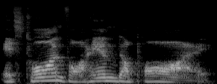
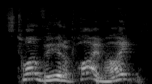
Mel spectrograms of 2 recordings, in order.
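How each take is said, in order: First: Slow, drawn-out mock Australian accent; Posthumous Man Australian. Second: Higher, quicker put-on Australian accent; real Australian accent. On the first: Streamer showing a requested impression, slow mock Australian. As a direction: stretch each word in a put-on Australian accent. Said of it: "Posthumous Man impression would be like". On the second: Streamer showing how a real Australian says it, higher Australian accent. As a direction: lift it into a fuller Australian twang. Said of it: "if you're really Australian, it'd be like". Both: Shown as a demonstration.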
